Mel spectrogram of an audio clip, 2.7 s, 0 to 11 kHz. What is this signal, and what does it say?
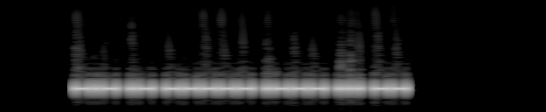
Morse code, heard as a keyed tone, about 53 wpm, 700 Hz. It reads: KA0JSM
